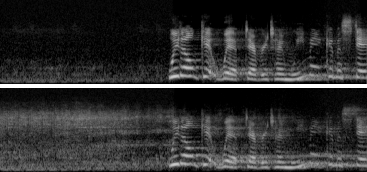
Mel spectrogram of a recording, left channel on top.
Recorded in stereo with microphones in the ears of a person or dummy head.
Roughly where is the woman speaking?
Left.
